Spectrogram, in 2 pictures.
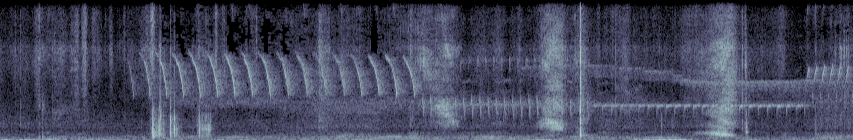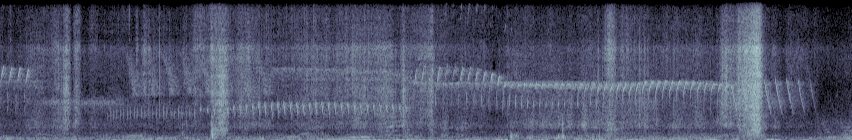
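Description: A songbird singing long, even trills that step between several pitches, with a few sharp clicks mixed in.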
